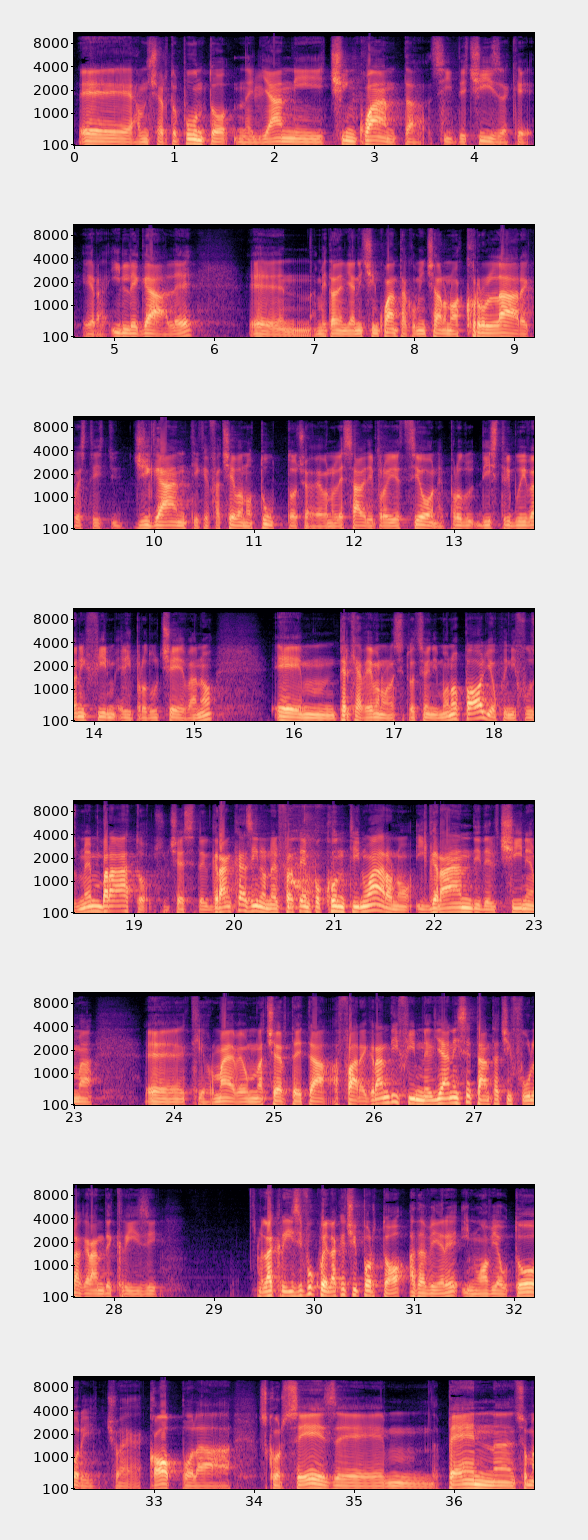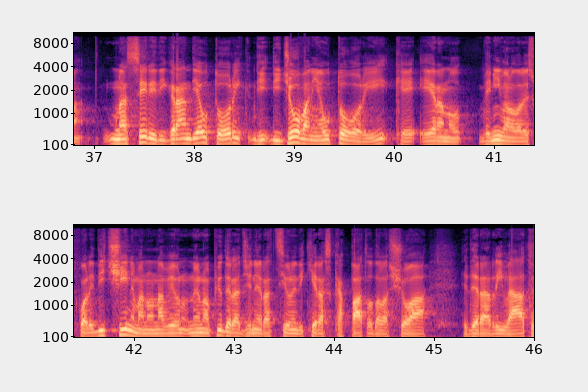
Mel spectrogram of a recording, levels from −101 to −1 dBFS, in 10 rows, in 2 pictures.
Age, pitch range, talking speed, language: 30-49, 95-120 Hz, 165 wpm, Italian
